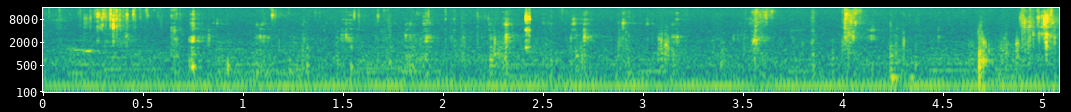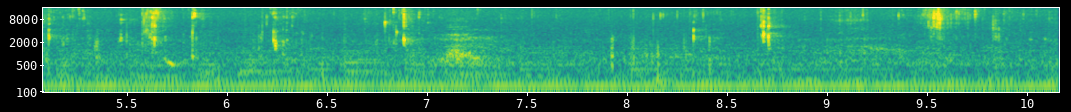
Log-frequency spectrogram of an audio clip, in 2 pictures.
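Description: Close-up mouth sounds of a person chewing pieces of a large meatball stuffed with melted mozzarella: many short, sharp smacks and clicks scattered through, close to a clip-on microphone.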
